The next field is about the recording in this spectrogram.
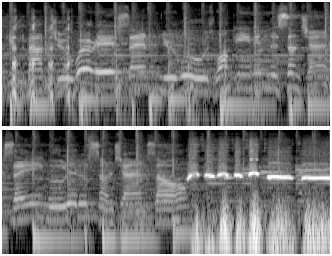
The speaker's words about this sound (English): Was that a better whistle this time? A little bit, yes.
